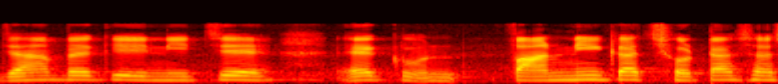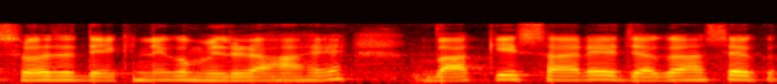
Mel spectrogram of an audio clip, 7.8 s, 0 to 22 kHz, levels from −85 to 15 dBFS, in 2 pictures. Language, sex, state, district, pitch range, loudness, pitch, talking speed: Hindi, male, Odisha, Malkangiri, 140-160 Hz, -20 LUFS, 150 Hz, 145 wpm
